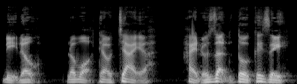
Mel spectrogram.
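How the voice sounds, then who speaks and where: A man's voice: lowish voice, fairly quick, a bit bright. A man voicing a tipsy, wealthy older village elder who calls out boisterously in a horror story. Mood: alarmed. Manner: boisterous calling, then alarmed.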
